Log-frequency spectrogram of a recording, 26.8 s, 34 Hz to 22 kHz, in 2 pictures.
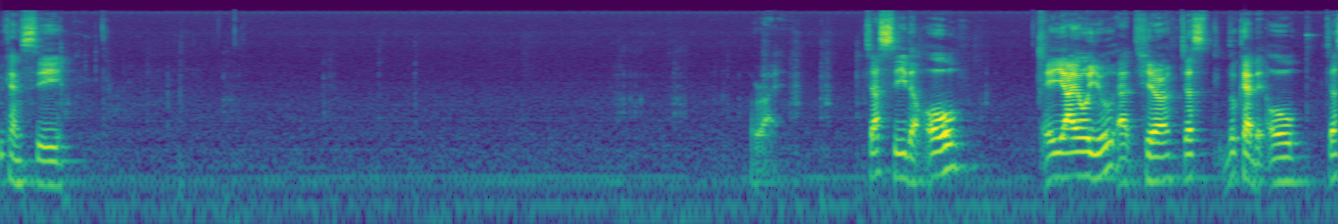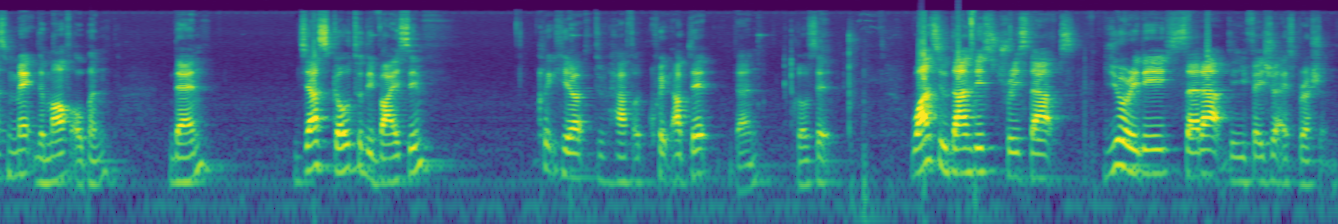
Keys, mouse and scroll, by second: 2.2 scroll down 2, 2.3-3.3 middle drag, 3.3 click, 3.3-6.1 middle drag, 6.1-8.2 scroll, 8.2-11.6 scroll down 35, 11.6-13.1 scroll down 1, 13.1-13.8 scroll down 1, 13.8 scroll down 1, 13.9-19.2 drag, 24.1-26.7 drag.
